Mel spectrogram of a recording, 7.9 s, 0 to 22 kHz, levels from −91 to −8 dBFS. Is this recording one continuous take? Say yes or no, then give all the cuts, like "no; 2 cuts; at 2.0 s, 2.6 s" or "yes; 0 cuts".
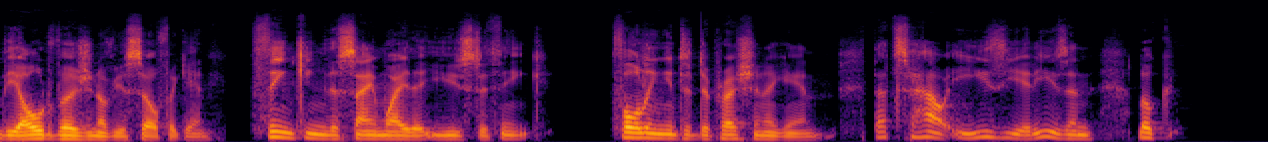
yes; 0 cuts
